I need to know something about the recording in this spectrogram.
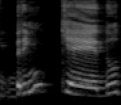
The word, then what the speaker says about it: brinquedo: qss é um dígrafo e brinquedo tem o q u e quando pronunciamos a palavra brinquedo não pronunciamos o que o pronunciamos ele como se fosse o único som então a resposta é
